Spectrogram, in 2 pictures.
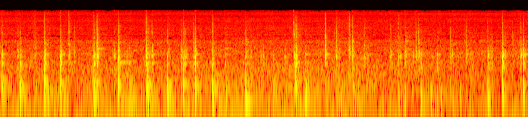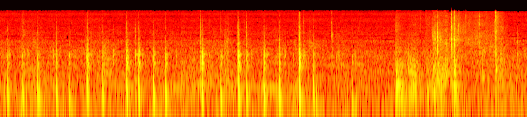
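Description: Light, irregular clicking and tapping of plastic toys, several clicks a second, as a toy train and figures are moved by hand.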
